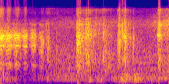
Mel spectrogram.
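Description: Sheep in the Minecraft video game give a quick string of loud, close, raspy bleats with short gaps between them.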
